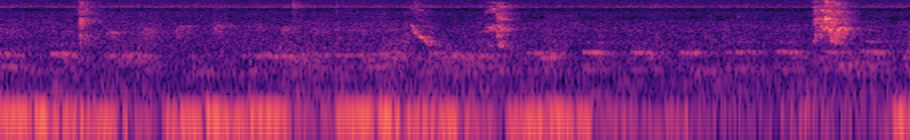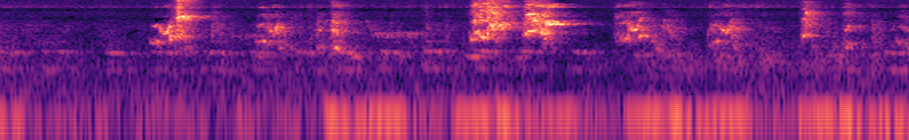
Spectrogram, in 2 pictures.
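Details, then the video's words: Lovebirds squawking in sharp, high bursts, clustered in quick groups with short pauses, over a pulsing low rumble. "Love birds voice sound"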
